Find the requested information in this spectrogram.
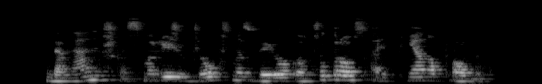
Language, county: Lithuanian, Tauragė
